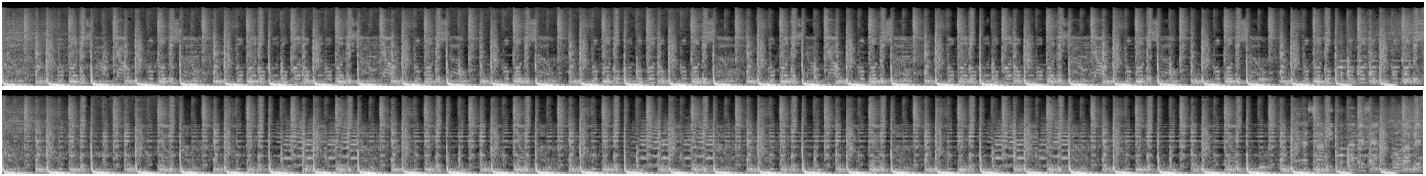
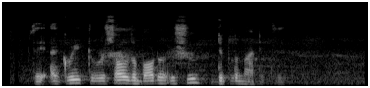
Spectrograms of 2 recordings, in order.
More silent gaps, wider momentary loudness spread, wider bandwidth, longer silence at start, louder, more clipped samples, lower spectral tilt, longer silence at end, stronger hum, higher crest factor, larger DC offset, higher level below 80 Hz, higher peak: neither; second, 1 LU vs 12 LU; first, 17 kHz vs 11.5 kHz; second, 0 s vs 0.3 s; first, -13 LUFS vs -27 LUFS; neither; about the same, -4 dB/octave vs -5 dB/octave; second, 0 s vs 0.85 s; neither; second, 10 dB vs 22 dB; neither; first, -12 dBFS vs -80 dBFS; first, 0 dBFS vs -8 dBFS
